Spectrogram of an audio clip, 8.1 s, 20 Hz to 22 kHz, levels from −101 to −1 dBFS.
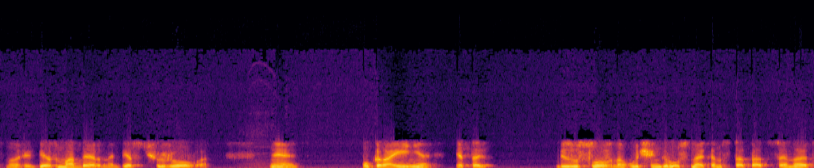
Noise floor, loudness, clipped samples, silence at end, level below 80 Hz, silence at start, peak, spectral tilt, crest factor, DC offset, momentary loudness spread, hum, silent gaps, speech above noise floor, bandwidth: -61 dBFS; -19 LUFS; under 0.1%; 0 s; -60 dBFS; 0.05 s; -2 dBFS; -7.5 dB/octave; 18 dB; under 0.1%; 8 LU; none; none; 42 dB; 3.9 kHz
